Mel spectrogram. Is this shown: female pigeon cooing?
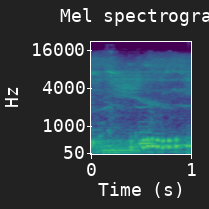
yes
